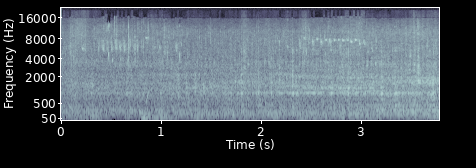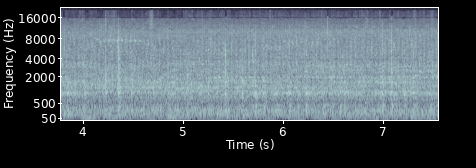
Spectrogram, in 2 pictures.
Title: Yamaha F150 2004 knocking sound 1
